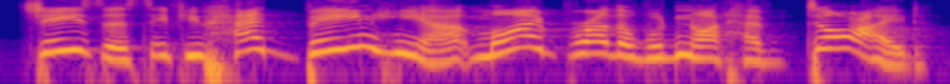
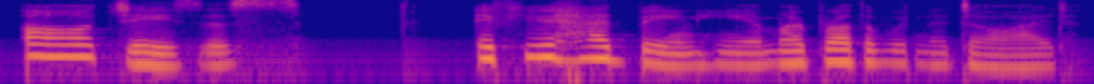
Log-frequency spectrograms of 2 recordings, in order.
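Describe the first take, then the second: First: It is said in a furious, shouting tone. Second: It is said in a calm, reflective tone.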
